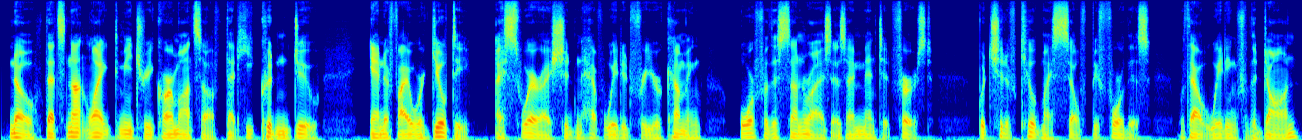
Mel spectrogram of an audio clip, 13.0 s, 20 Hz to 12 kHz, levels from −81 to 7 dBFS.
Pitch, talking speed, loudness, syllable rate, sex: 80 Hz, 205 wpm, -21 LUFS, 5.6 syllables/s, male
